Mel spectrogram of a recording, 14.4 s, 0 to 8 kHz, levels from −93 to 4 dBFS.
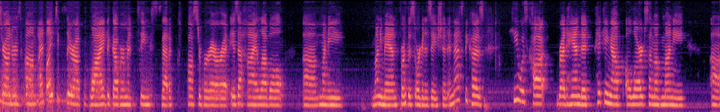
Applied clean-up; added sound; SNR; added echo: neural separator model SepFormer DNS4.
